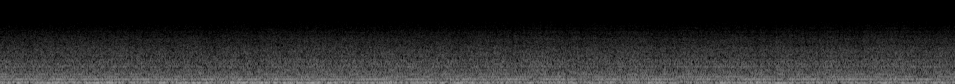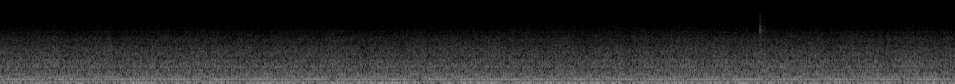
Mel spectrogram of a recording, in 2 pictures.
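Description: Train wheels rumble and clatter over the track.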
